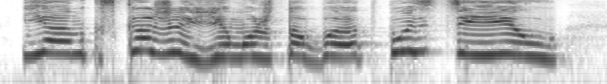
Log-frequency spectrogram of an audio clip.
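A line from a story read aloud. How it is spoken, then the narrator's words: Whimpering. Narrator (Russian): захныкал жениха-братец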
